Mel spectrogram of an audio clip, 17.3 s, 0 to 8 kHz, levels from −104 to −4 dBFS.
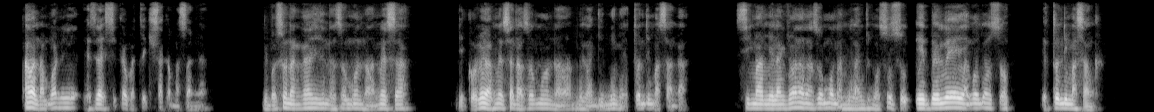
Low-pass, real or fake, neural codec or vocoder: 7.2 kHz; fake; codec, 16 kHz, 2 kbps, FreqCodec, larger model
